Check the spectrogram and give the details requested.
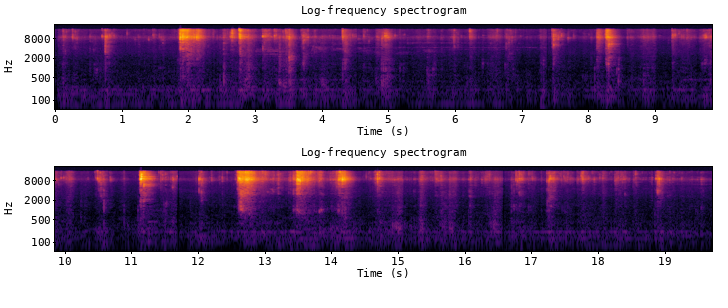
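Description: Close-miked mouth sounds of someone eating: irregular wet smacks and chewing clicks, with louder, sharper crunchy bites clustered a little past the middle.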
